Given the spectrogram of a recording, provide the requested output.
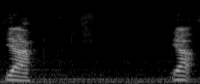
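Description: A woman's voice: drawn-out words, bright, forceful tone. A woman co-hosting a podcast in casual chat, blunt and teasing toward her co-host.

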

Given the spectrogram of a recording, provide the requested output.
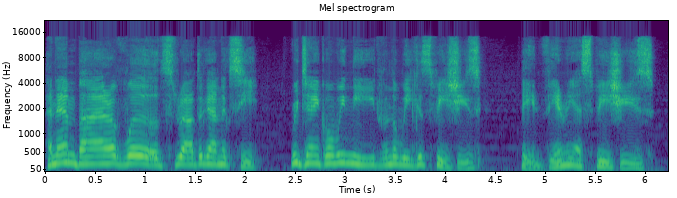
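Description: A man's voice: high-pitched, lively intonation, moderate pace, no echo, soft background music, pitched above the performer's own voice. A man voicing a proud, contemptuous male alien prisoner who speaks with disdain. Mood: scornful. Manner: haughty, disdainful.

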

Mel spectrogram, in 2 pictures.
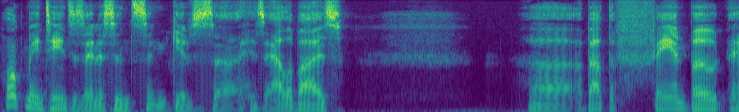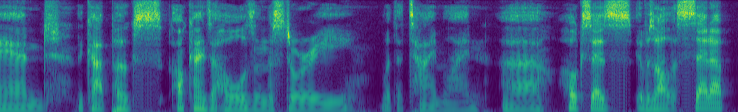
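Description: A man's voice: mid-range voice, a little slow, a bit bright, dry recording, clean studio sound. A man casually recapping a TV episode's plot for his co-hosts, rattling it off with lots of filler uhs. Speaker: podcast host recapping episodes.

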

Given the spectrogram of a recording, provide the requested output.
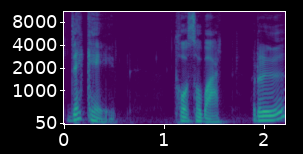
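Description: A man's voice: very slow, dry recording, studio quality. A young adult man hosting a casual vocabulary lesson, chatting through explanations and spelling words out letter by letter. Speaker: English teacher and host.

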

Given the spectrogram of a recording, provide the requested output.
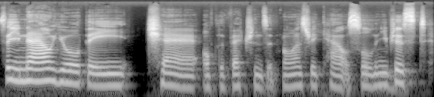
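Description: A woman interviewing a guest on a podcast, asking long, thoughtful questions with softening words. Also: deep voice, moderate pace.

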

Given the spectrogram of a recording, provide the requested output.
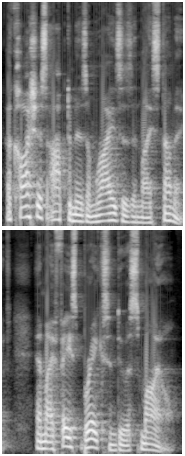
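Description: A man narrating a first-person horror story in a measured, somber way. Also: fairly low pitch, expressive.

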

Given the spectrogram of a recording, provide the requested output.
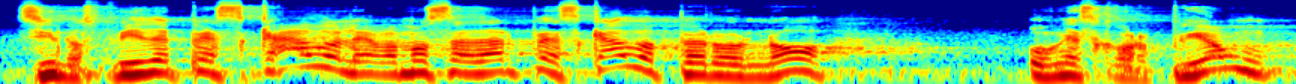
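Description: A man preaching an impassioned sermon as pastor, rising often into shouts. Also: high-pitched, animated, moderate pace. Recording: hall reverb, faint background noise.

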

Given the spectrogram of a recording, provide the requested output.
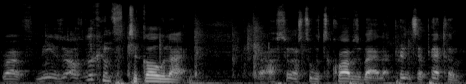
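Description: A man's voice: mid-range voice, quick pace, a little mellow, slight background noise. A young man with a London roadman accent, chatting casually in slang and often repeating himself. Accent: London roadman, multicultural London slang. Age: young adult. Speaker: podcast co-host. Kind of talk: casual chat.

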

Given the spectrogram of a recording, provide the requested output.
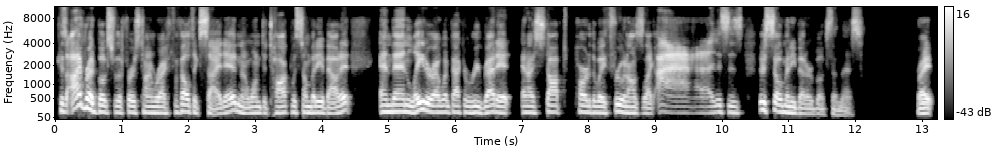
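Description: A man teaching an online philosophy course in an informal, conversational lecture style, thinking aloud with animated asides and restarts. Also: mid-range voice, brisk, no echo, studio quality.

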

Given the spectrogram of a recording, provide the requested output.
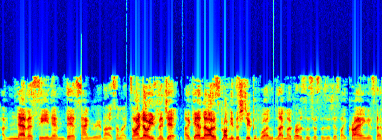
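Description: A man's voice: medium pitch, a bit bright. A young man tells a story from his childhood, loose and rambling, sprinkling in swears and easy laughter. His voice sits mid-range and the recording sounds a touch dull and lo-fi. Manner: laughs often, swears freely, rambling filler-heavy storytelling. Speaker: guest telling a life story. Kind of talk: casual storytelling chat.

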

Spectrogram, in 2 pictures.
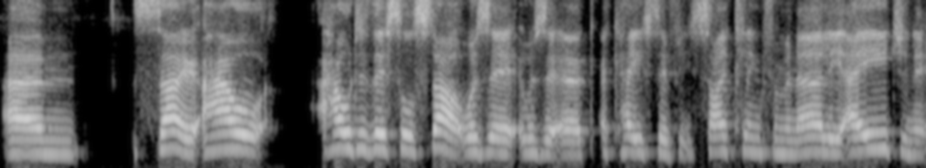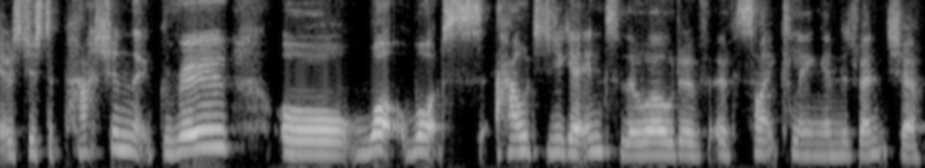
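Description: Woman podcast host, chill conversational questions, middle pitch. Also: fairly even intonation, unhurried. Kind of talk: casual interview.

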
